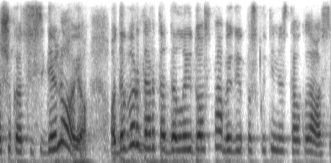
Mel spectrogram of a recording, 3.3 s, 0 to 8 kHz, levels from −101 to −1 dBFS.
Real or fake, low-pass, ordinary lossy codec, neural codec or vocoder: real; 7.2 kHz; Opus, 32 kbps; none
